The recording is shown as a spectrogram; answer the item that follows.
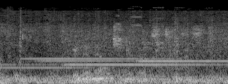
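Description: Noisy lo-fi instrumental backing: a dense crackling, rain-like hiss with a few steady high tones held over it, and a sharp click at the very start.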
